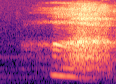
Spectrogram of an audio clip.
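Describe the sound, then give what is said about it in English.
A single drawn-out yawn with a breathy, slightly voiced tone that swells and then fades, heard alone without any talking. “Sorry, I didn't mean to yawn.”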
